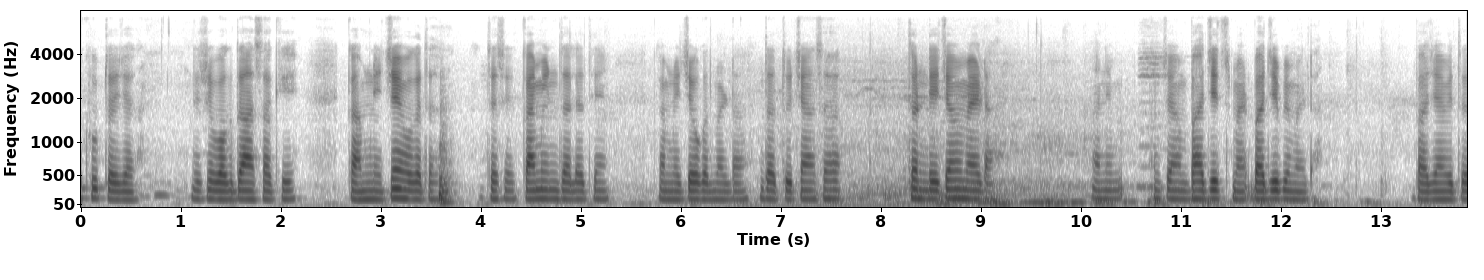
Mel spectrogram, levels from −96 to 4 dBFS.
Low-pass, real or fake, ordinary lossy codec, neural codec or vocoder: 7.2 kHz; real; none; none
